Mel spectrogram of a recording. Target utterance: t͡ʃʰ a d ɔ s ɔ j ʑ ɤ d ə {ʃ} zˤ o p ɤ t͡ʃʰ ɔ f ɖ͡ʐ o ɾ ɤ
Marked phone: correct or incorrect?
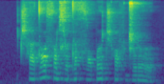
incorrect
